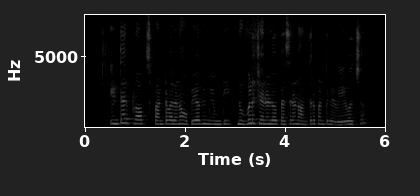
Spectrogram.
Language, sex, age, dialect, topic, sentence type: Telugu, female, 18-24, Utterandhra, agriculture, question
